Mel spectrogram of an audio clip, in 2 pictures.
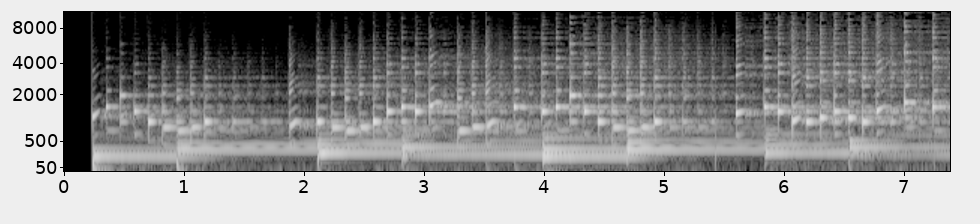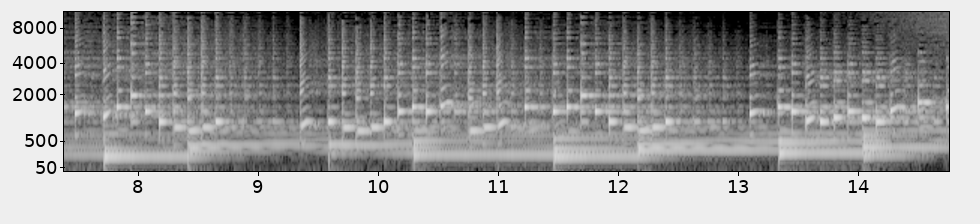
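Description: Background music: a bright, chiming melody of quick struck notes over held low notes, repeating in a steady cycle, starting a moment in.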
